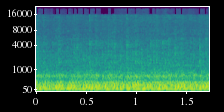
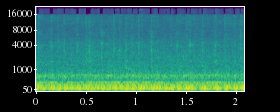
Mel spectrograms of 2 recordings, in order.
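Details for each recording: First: Honda CBR600-engined go-kart, carburetors, all cylinders running: smooth steady four-cylinder idle sitting noticeably fast, never settling; idle adjustment suspected set too high, not confirmed. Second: Honda CBR600 four-cylinder engine swapped into a go-kart, fuel pump not working; idle set rather high, strong even burbling idle with steady low pulses, no misses or knocks, sounds healthy and ready to rev: normal idle.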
